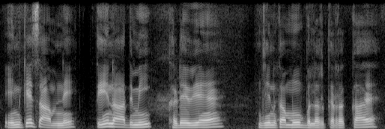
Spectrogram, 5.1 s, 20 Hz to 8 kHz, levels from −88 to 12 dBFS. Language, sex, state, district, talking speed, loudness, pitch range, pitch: Hindi, male, Uttar Pradesh, Saharanpur, 150 wpm, -14 LUFS, 135-155 Hz, 145 Hz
